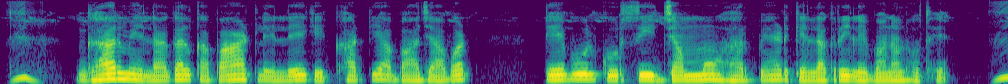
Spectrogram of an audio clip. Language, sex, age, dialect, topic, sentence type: Chhattisgarhi, male, 18-24, Northern/Bhandar, agriculture, statement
